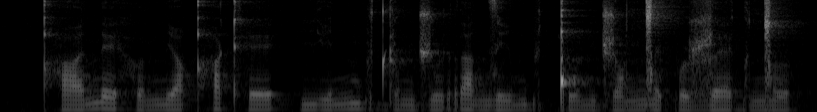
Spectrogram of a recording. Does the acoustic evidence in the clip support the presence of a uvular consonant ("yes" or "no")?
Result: yes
